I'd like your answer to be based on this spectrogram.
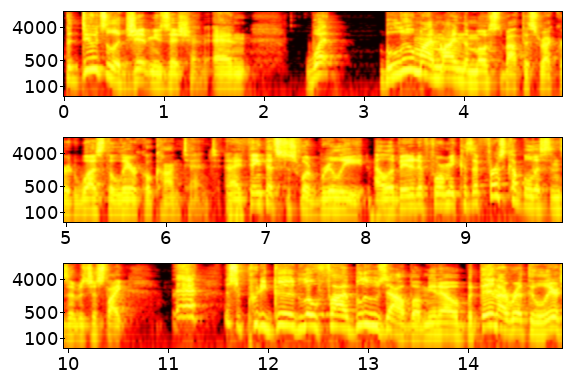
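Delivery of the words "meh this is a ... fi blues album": put-on high, swooping tough-guy gangster voice. Retelling own first reaction to an album, imitating a mobster voice. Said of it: "like a mobster".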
